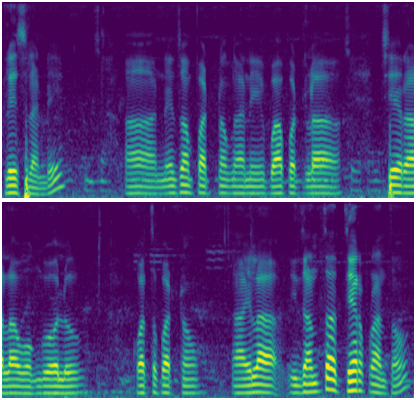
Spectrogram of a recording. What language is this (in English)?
Telugu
